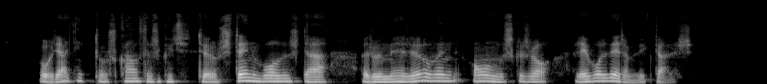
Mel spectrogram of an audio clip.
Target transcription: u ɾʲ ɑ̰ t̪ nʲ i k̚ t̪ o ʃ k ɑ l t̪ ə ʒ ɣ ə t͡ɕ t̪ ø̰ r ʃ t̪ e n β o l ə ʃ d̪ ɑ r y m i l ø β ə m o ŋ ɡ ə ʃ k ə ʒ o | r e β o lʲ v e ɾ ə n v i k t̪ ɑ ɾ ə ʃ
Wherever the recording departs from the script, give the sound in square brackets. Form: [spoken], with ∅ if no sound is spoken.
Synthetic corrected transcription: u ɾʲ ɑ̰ t̪ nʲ i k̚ t̪ o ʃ k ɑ l t̪ ə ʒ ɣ ə t͡ɕ t̪ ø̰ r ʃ t̪ e n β o l ə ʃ d̪ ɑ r y m [e] l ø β ə [n] o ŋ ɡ ə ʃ k ə ʒ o | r e β o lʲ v e ɾ ə [m] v i k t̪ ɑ ɾ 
